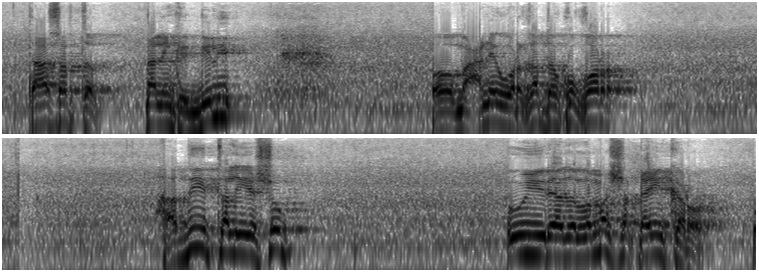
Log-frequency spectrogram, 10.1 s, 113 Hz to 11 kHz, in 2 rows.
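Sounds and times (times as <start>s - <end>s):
background hiss: 0.0s - 10.0s
man speaking: 0.2s - 1.8s, 2.8s - 4.3s, 6.0s - 7.2s, 8.4s - 10.0s.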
